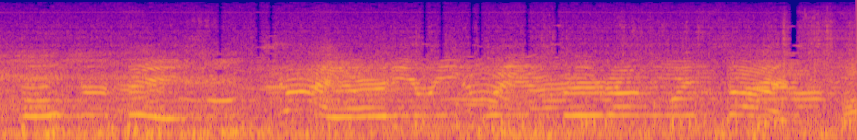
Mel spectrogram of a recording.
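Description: A race announcer calling the harness race in a fast, unbroken stream over public-address loudspeakers as the field comes around the final turn.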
